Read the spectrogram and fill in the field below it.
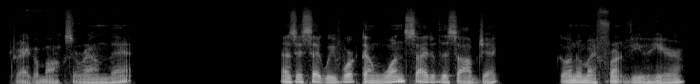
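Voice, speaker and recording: A man with a deep, creaky voice talks through an on-screen software task step by step. He sounds husky and is recorded dry. His delivery is informal and explanatory, as if thinking aloud while he works. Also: dry recording. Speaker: software tutorial instructor. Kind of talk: unscripted step-by-step screen tutorial narration.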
